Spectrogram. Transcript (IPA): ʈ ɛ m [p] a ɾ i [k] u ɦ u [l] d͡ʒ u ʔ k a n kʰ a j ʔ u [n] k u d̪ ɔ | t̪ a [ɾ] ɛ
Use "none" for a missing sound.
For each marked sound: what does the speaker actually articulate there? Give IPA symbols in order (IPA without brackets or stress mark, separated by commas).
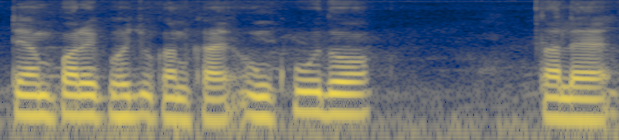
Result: p, k, none, ŋ, l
